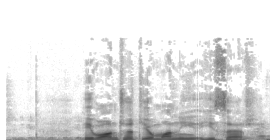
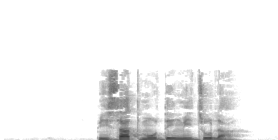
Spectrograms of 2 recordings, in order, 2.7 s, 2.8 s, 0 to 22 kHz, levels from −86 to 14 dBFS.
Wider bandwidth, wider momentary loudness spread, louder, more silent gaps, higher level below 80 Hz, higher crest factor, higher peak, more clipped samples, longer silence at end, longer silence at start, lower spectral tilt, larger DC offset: first, 16 kHz vs 11.5 kHz; second, 8 LU vs 11 LU; about the same, -20 LUFS vs -22 LUFS; neither; first, -46 dBFS vs -58 dBFS; about the same, 20 dB vs 22 dB; about the same, -2 dBFS vs -2 dBFS; neither; second, 0 s vs 0.45 s; second, 0.15 s vs 1 s; about the same, -6 dB/octave vs -5 dB/octave; neither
